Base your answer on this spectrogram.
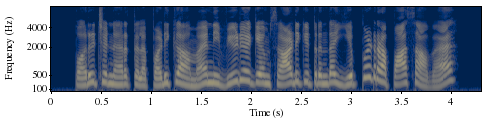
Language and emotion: Tamil, angry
